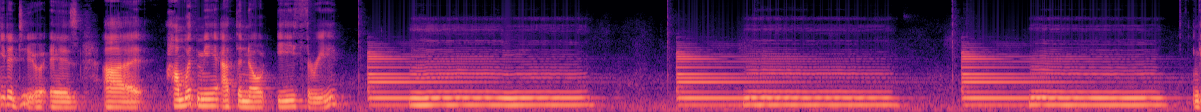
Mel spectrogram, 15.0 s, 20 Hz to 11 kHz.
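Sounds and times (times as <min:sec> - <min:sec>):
man humming a steady note: 0:04.6 - 0:15.0.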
